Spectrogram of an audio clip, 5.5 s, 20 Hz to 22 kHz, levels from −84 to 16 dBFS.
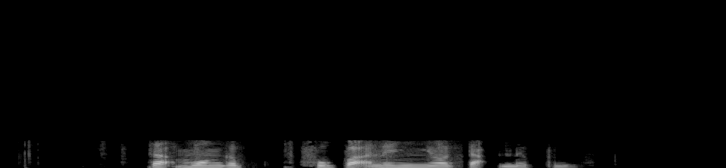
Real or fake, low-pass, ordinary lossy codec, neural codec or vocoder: real; 3.6 kHz; AAC, 24 kbps; none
